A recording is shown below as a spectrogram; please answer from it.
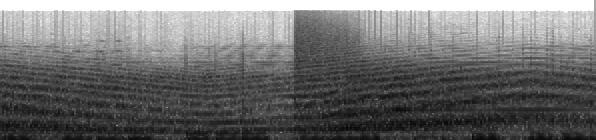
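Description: Live electronic music from a modular synthesizer and an electric guitar through effects: pitched, siren-like sweeps that slide downward, a new sweep starting about halfway through, over a steady low electronic kick-drum pulse.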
